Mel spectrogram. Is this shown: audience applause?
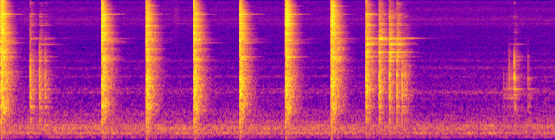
no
